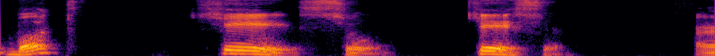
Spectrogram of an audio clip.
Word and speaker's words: queso: So for example, you don't pronounce the U, just the K. So it's not queso, no, it's queso. And this word means cheese. So not queso, but queso, queso.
